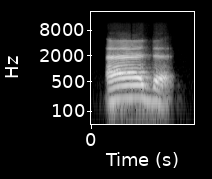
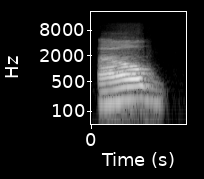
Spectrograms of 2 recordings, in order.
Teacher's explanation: Pangkal lidah kita ni tak terangkat. Huruf dot, pangkal lidah terangkat. And then juga lidah melekat ke langit. Bila dia terangkat, dia melekat ke langit.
